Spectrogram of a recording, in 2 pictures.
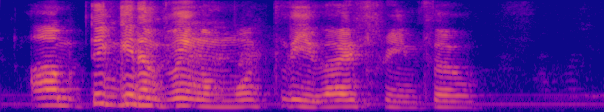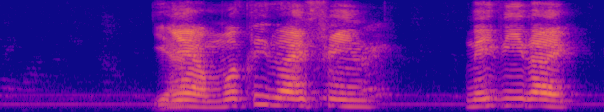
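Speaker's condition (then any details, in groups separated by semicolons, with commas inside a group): Cerebral palsy; with developmental delay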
